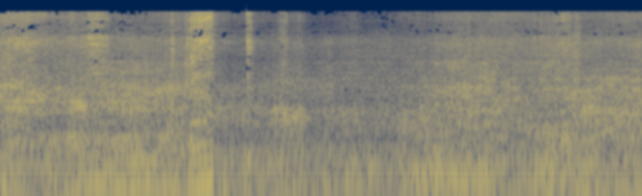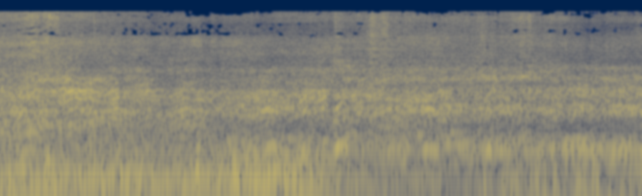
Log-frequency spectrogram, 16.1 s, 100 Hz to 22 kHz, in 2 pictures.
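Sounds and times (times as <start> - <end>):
motocross bike engines revving: 0.0 - 16.0
motorbike passing close: 0.0 - 16.0.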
